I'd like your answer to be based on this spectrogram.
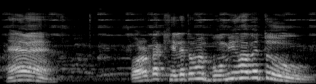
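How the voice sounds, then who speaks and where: A man's voice: sits high, sing-song, measured pace, soft background music. A young man from West Bengal filming a casual village vlog, chatting along and coaxing his little daughter, on a handheld phone at a rainy village home. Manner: chatty, coaxing a small child. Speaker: vlogger. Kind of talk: casual daily-life vlog chat. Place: village home, partly outdoors in rain.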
